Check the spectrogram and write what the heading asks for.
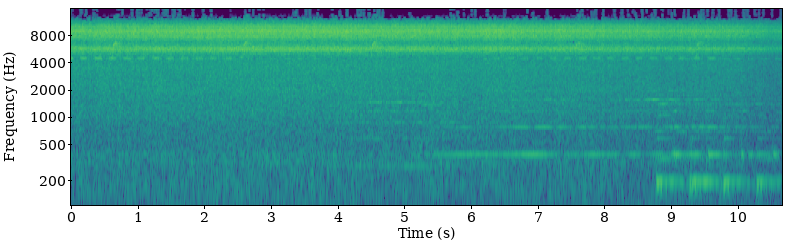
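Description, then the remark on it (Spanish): The massive Iguazú Falls in Iguazú National Park roar in a dense, unbroken wash of white noise, loud and steady throughout, with a faint low hum and some throbbing near the end and no voices. “da el río un salto por unas peñas abajo muy altas y da el agua en lo bajo de la tierra, tan grande golpe que de muy lejos se oye, y la espuma del agua como cae con tanta fuerza, suben alto dos lanzas y más.”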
